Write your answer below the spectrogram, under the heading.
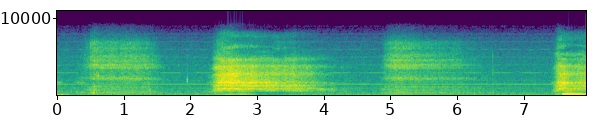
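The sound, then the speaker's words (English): Slow, deep breathing during a guided breathing exercise: a few long, airy breaths alternating between louder and softer, each lasting about a second, with no talk. “Taking another deep breath in”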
